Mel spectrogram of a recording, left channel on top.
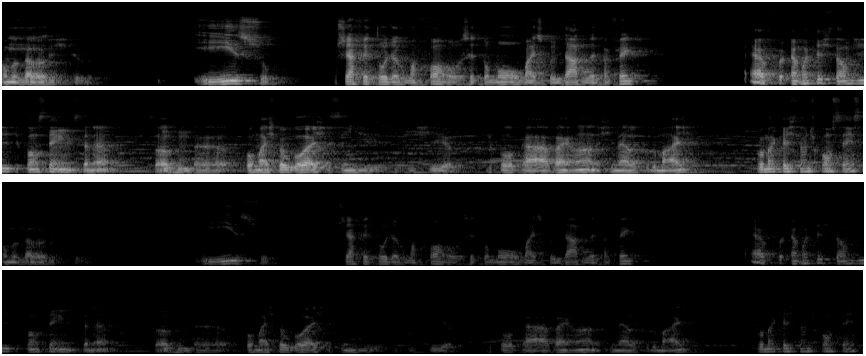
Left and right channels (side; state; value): right; quieter; 18.7 dB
